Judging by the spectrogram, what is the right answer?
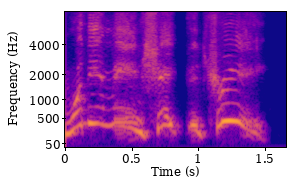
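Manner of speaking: high-pitched shouting. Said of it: "So I shouted to him".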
